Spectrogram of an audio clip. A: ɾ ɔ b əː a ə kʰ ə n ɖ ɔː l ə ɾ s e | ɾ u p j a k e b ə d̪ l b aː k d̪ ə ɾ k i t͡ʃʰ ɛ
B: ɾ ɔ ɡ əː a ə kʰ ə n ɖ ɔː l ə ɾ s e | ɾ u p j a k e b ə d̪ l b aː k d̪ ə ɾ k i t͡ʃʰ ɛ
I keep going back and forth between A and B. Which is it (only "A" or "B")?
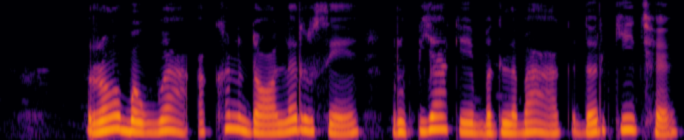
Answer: A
